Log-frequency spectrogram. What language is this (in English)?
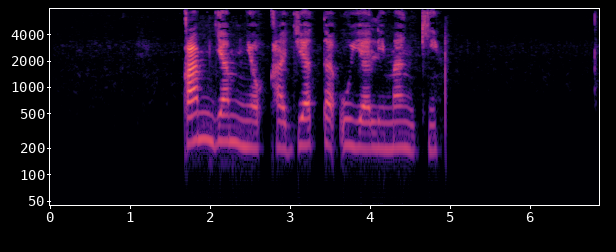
Jauja Wanca Quechua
